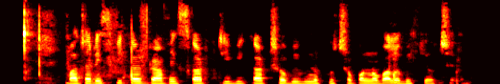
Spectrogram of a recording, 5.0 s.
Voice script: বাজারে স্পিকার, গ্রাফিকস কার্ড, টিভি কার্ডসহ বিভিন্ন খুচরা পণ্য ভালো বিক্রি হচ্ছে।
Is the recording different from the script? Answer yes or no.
no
